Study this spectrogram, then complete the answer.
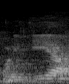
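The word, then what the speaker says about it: πολιτεία: I think the concept of politia, or I would pronounce it politeia, because we study ancient Greek in Italy and we pronounce it, try to pronounce it the so-called Erasmian way.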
